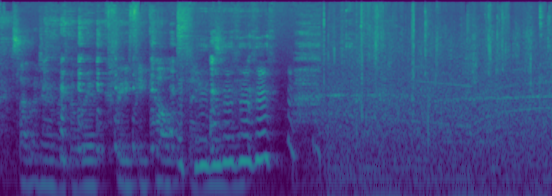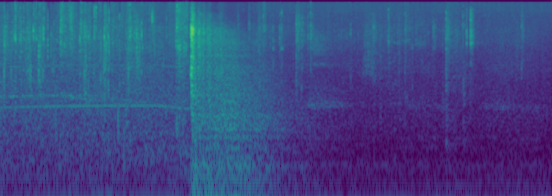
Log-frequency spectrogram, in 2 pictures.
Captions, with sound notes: It's like we're doing like a weird creepy cult thing... [laughter] [city background noise]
